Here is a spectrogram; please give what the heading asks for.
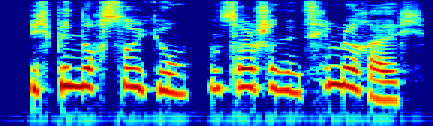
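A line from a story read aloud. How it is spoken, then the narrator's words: Sighing young boy. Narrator (German): seufzte der kleine Klaus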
